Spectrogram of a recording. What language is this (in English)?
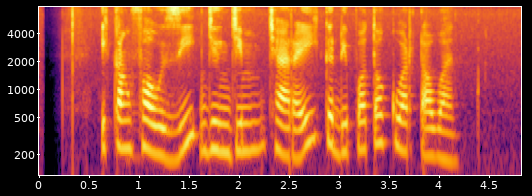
Sundanese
